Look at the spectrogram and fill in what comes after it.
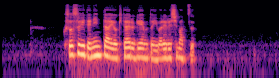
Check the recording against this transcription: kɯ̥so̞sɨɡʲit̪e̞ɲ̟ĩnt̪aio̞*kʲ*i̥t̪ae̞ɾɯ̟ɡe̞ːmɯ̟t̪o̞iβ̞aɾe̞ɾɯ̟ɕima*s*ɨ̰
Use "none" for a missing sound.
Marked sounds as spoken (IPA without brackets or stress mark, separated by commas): kʲ, t͡s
